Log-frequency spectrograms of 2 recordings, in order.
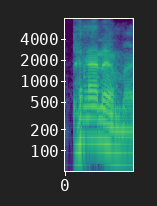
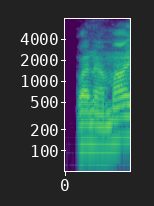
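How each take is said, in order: First: The word is pronounced the English way. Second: The word is pronounced the Spanish way. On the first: "Panama in English" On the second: "Panama in Spanish"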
